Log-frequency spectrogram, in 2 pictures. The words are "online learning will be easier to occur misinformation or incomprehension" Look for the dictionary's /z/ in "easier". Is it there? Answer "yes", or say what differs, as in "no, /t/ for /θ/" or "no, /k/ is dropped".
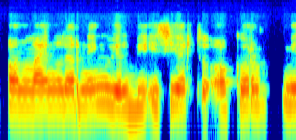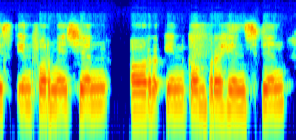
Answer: no, /s/ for /z/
